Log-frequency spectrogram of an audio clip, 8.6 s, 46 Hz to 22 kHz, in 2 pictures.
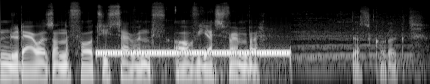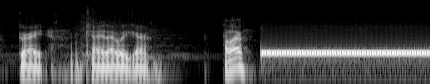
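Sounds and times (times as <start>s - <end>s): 
speech: 0.0s - 2.8s, 3.5s - 7.0s
phone ringback tone while call connects: 1.0s - 2.9s, 6.9s - 8.5s.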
